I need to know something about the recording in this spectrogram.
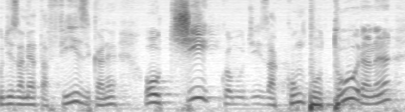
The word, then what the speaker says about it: qi: Ou ti, como diz a acupuntura, né? Ou seja, se escreve QI, né? Mas se pronuncia ti, é energia vital.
